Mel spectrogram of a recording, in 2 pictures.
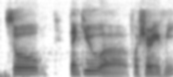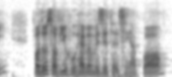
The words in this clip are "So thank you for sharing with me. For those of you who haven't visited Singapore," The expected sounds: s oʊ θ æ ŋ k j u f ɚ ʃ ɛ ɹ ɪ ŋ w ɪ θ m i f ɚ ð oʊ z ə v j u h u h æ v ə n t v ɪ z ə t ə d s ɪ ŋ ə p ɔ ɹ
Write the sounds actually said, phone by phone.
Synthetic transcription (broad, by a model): s oʊ t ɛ ŋ k j u f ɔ ʃ ɛ ɹ ɪ ŋ w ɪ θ m i f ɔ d oʊ s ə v j u h u h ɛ v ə n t v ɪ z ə t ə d s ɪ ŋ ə p ɔ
